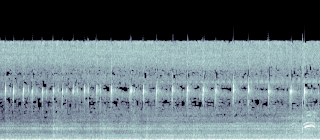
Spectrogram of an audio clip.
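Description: Low rumble of an approaching diesel-hauled passenger train, growing gradually louder.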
